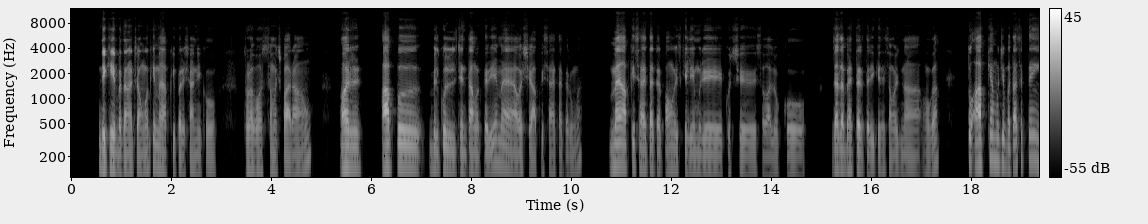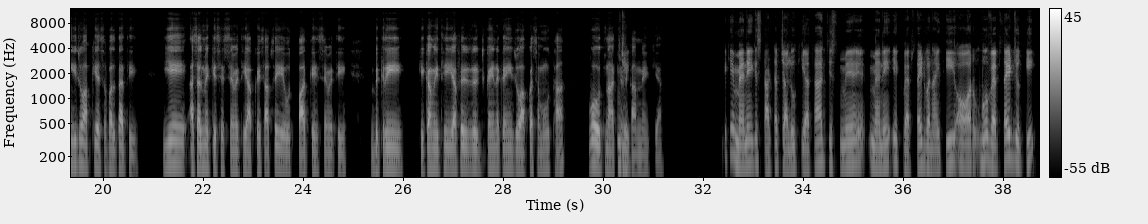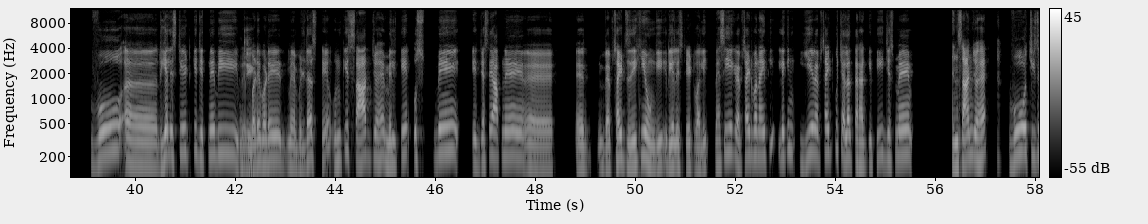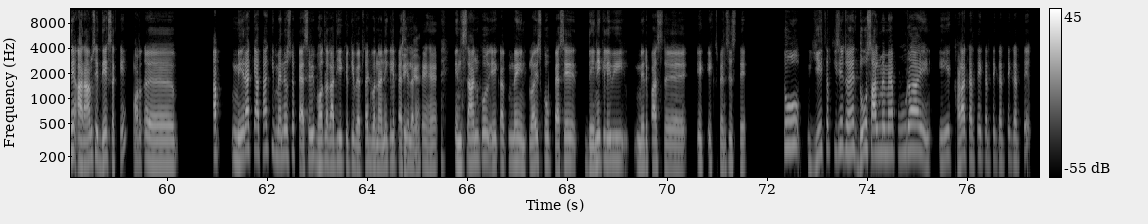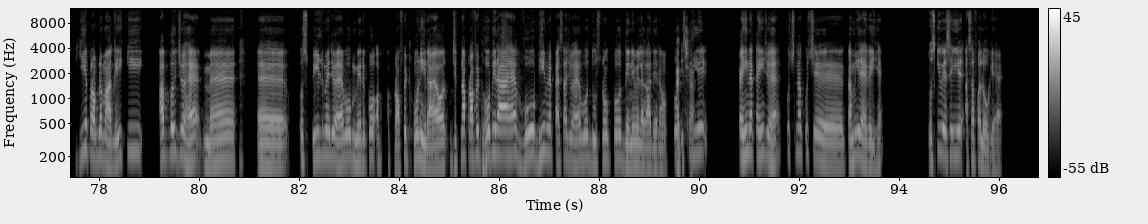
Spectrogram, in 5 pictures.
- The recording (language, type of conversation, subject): Hindi, advice, निराशा और असफलता से उबरना
- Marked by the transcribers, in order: tapping; in English: "स्टार्टअप"; in English: "रियल एस्टेट"; in English: "बिल्डर्स"; in English: "वेबसाइट्स"; in English: "रियल एस्टेट"; in English: "इम्प्लॉइज"; in English: "एक्सपेंसेस"; in English: "प्रॉब्लम"; in English: "फ़ील्ड"; in English: "प्रॉफ़िट"; in English: "प्रॉफ़िट"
